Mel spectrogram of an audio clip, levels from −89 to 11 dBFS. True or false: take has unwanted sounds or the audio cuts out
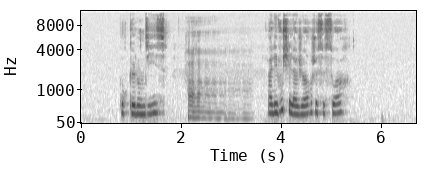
true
